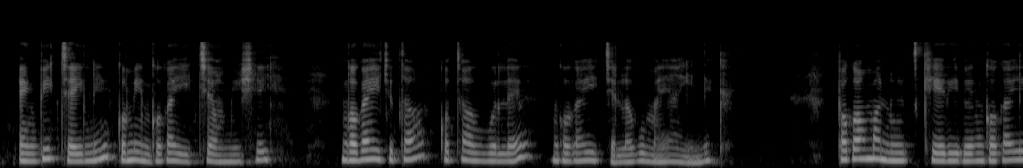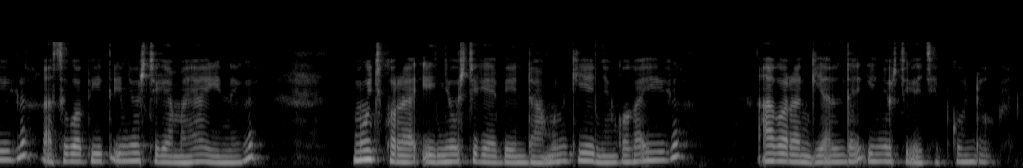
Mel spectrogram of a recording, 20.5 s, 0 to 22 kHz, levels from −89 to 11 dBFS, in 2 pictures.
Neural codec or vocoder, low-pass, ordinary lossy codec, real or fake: codec, 16 kHz, 4 kbps, FunCodec, trained on Chinese and English, 50 frames a second; none; none; fake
